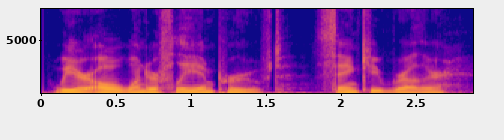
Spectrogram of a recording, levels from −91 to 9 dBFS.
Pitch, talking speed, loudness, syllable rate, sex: 115 Hz, 165 wpm, -15 LUFS, 6.1 syllables/s, male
